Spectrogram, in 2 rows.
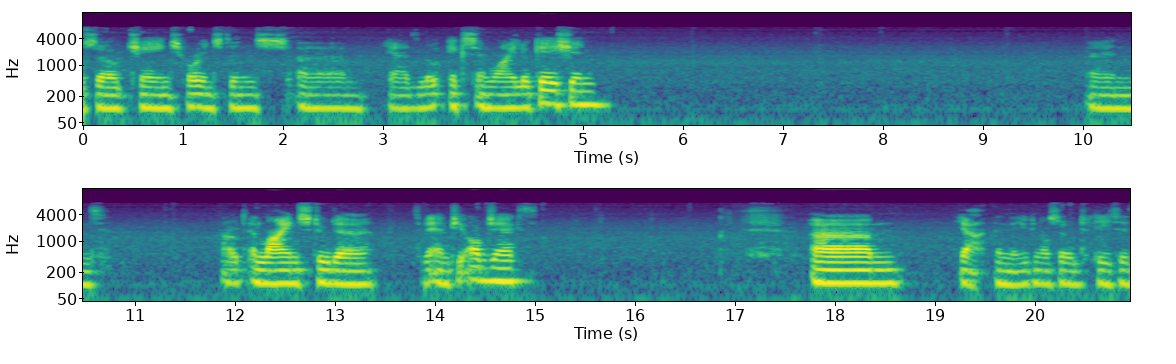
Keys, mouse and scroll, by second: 0.8-2.0 scroll down 4, 5.3-7.5 drag, 7.9-9.2 drag, 11.3-13.5 drag, 14.4-15.1 drag, 15.6-17.0 middle drag, 20.3 click.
